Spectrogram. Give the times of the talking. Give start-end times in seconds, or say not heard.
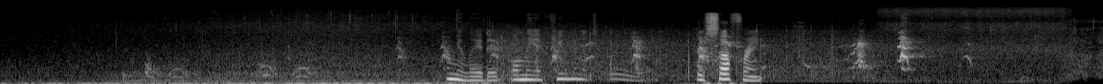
4.5-7.7.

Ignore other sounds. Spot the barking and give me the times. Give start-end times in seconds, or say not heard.
1.4-1.9, 2.5-3.2, 4.0-9.8.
